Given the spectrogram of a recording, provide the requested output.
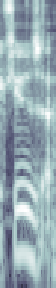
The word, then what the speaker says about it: yakuza: yakuza they're not the yakuza is it the i thought exactly the presenter right yakuza is the correct pronunciation but because the westerners have to do prolonged wowie look at the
